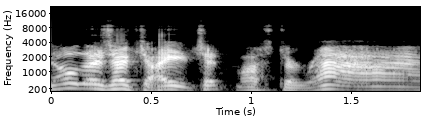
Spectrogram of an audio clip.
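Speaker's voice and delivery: loud, frantic, unhinged, crazed raving rant. Retelling how the sheriff acts in a movie scene: imitating someone ranting crazily. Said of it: "being all crazy and stuff".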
